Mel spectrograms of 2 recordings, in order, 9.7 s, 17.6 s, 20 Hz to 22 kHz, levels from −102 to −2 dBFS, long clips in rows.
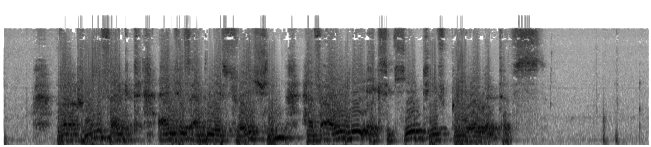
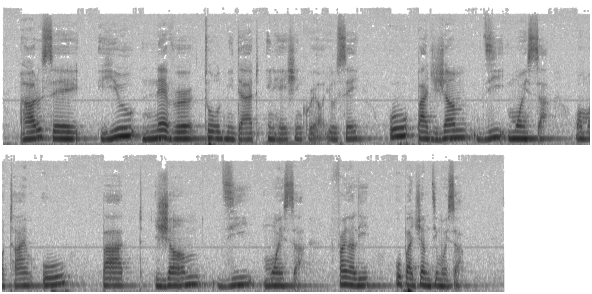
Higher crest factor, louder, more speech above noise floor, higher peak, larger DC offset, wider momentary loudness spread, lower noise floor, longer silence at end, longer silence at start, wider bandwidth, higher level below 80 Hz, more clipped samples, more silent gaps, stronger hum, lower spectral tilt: second, 8 dB vs 18 dB; first, -7 LUFS vs -26 LUFS; first, 34 dB vs 24 dB; first, 0 dBFS vs -8 dBFS; neither; second, 5 LU vs 13 LU; second, -41 dBFS vs -49 dBFS; second, 0.45 s vs 1.5 s; about the same, 0.05 s vs 0.05 s; second, 12 kHz vs 19 kHz; first, -26 dBFS vs -42 dBFS; neither; neither; neither; second, -4.5 dB/octave vs -6 dB/octave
